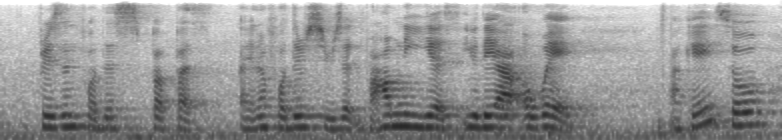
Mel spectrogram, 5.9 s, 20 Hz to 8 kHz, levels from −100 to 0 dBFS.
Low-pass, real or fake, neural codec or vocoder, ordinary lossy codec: 7.2 kHz; real; none; Opus, 64 kbps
